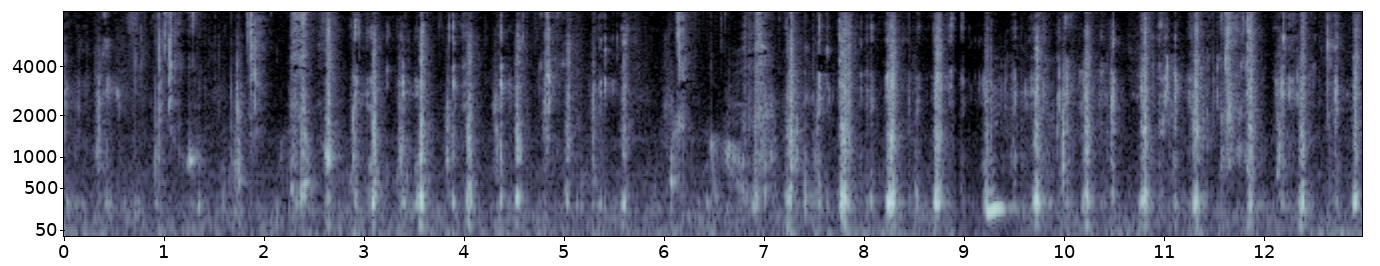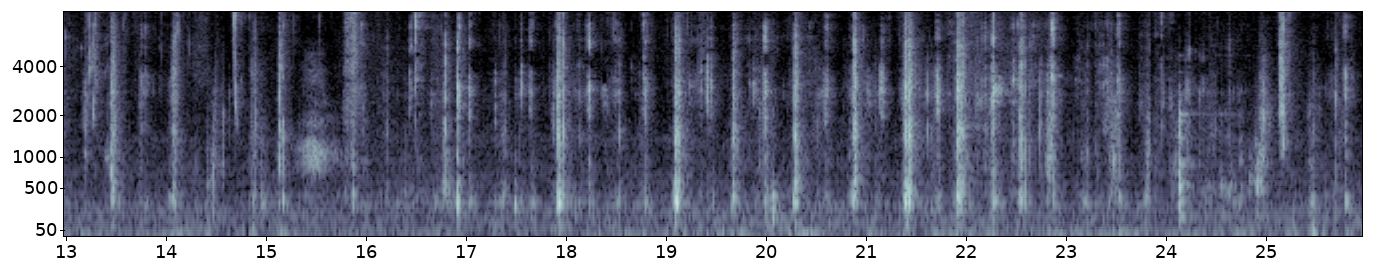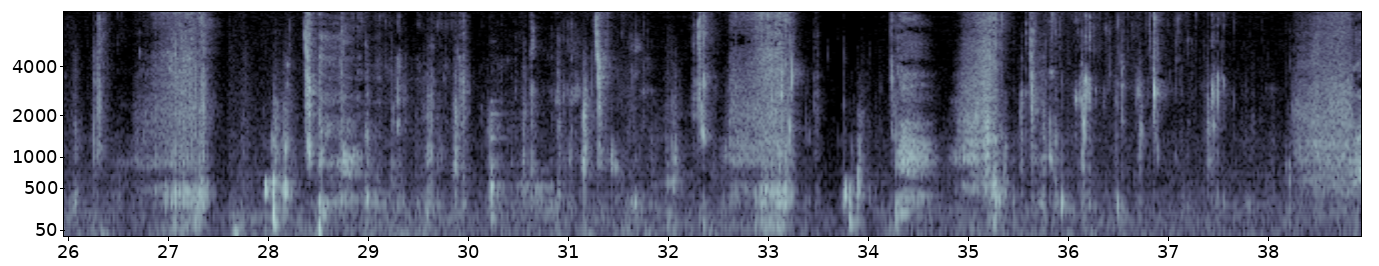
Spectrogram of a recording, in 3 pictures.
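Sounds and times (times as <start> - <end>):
food chewing with crunches: 0.0 - 34.3, 35.3 - 38.2
wet mouth sounds: 9.2 - 9.6
slurping: 32.5 - 33.3, 34.8 - 35.8.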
